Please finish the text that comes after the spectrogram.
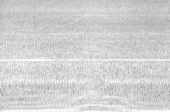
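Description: A sports motorcycle engine idles loudly at slow speed, its steady drone rising briefly as the throttle blips, then settling back down.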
